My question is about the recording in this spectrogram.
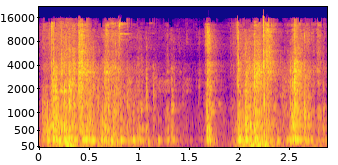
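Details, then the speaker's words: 1960s Mercury 3.9 outboard, sat about two years, new impeller, fresh stabilized fuel, needing choke: catches in ragged uneven bursts, sputters and dies, won't hold idle; suspected plugged intermediate and pilot carburetor jets. "I might have spoke too soon see Nemesis right here she just doesn't want to continue looks like I got lucky on the first shot because clearly she doesn't want to continue"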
